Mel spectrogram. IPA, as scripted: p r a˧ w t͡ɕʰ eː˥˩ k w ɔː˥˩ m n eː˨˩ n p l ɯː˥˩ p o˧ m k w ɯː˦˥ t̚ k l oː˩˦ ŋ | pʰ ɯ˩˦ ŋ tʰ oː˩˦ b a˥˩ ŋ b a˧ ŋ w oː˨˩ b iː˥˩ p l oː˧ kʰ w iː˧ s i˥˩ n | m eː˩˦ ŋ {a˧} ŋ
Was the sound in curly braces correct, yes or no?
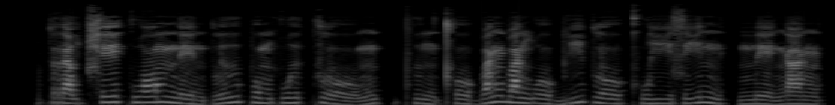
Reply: yes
